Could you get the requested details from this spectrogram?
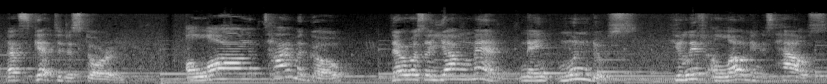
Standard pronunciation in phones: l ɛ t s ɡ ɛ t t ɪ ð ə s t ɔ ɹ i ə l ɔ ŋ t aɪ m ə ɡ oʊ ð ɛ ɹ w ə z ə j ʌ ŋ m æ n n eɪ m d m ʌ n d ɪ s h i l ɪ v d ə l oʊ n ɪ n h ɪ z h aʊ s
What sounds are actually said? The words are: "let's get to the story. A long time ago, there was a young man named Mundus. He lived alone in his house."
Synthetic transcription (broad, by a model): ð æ t s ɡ ɛ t t ɪ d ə s t ɔ ɹ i ə l ɔ ŋ t aɪ m ə ɡ oʊ ð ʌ ɹ w ə z ə j ʌ ŋ m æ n n eɪ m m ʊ n d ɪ s h i l ɪ v d ə l oʊ n ɪ n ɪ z h aʊ s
